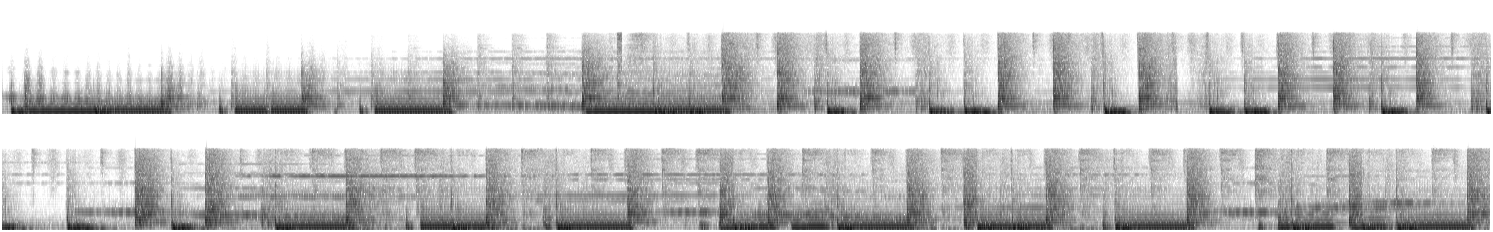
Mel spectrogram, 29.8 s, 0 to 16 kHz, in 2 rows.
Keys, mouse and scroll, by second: 0.4 right click, 1.2 click, 1.3 click, 2.5 click, 3.4 click, 3.9 click, 5.1 click, 7.8 middle click, 9.7 click, 10.4 click, 11.2 click, 12.1 click, 13.2 click, 13.9 click, 14.6 click, 15.3 ,, 16.3 scroll down 2, 17.5 click, 23.0 click, 24.4 click, 25.9 click, 27.2 scroll up 1, 27.7 click, 28.8 click, 29.6 click.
